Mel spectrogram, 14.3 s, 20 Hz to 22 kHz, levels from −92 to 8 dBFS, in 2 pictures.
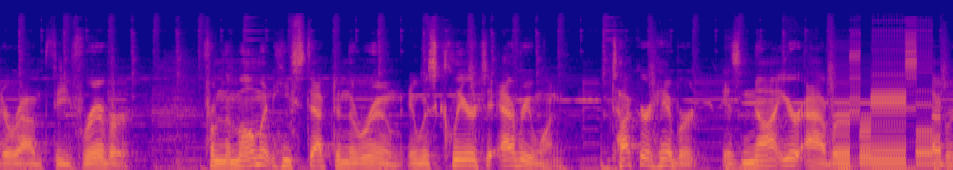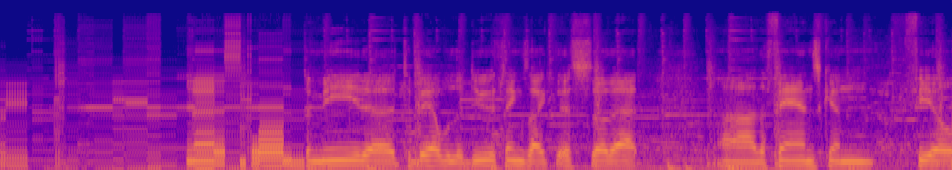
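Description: From 6.29 to 9.45 s there's robotic sound from repeated short buffers: a rigid 50 Hz buzz, likely from a roughly 20 ms chunk looping through most of that stretch.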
